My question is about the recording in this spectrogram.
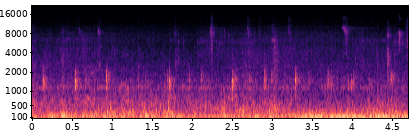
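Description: Steady low rumble of a sportfishing boat's engine, with scattered light clicks over it.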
